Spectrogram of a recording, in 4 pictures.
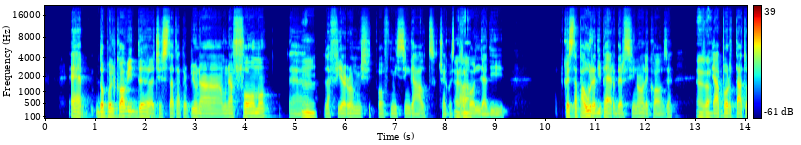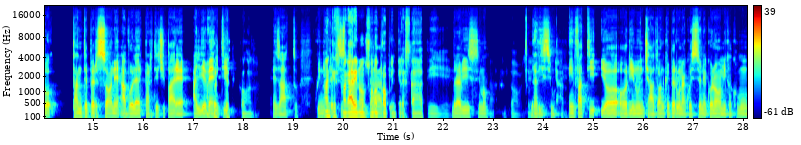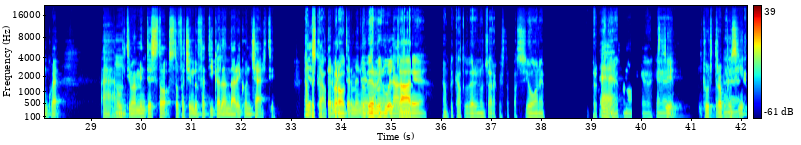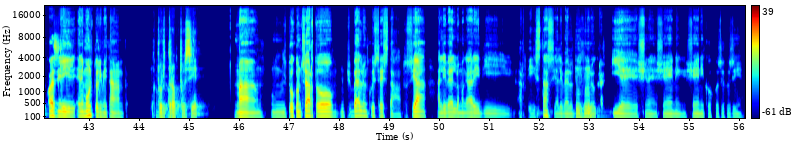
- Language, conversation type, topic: Italian, podcast, Come il tuo ambiente familiare ha influenzato il tuo gusto musicale?
- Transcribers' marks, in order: "proprio" said as "propio"; in English: "fear of misci of missing out"; unintelligible speech; "perché" said as "erchè"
